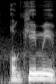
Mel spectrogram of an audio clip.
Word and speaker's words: Ogimi: Ogimi Village, pronounced Ujimi in Uchinaguchi.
